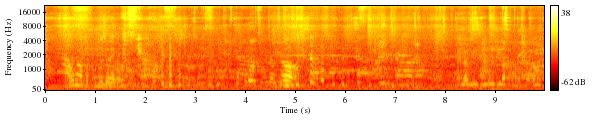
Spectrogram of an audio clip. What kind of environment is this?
restaurant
